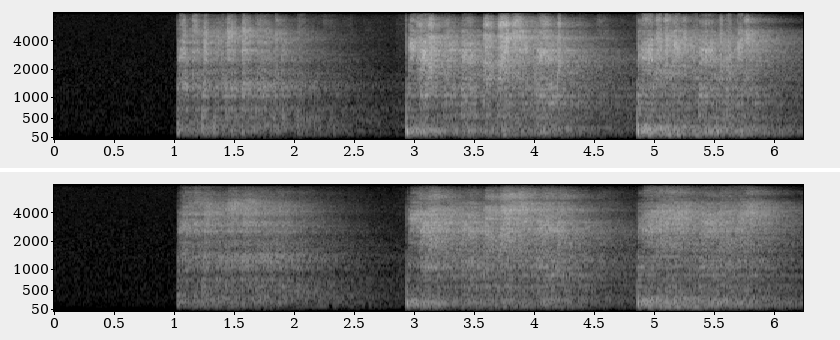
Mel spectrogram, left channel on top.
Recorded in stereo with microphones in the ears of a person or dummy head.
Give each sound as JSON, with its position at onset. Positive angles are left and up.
{"t": 1.0, "sound": "writing", "side_deg": 80, "distance_m": 0.8}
